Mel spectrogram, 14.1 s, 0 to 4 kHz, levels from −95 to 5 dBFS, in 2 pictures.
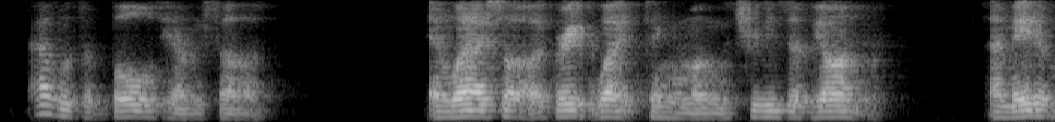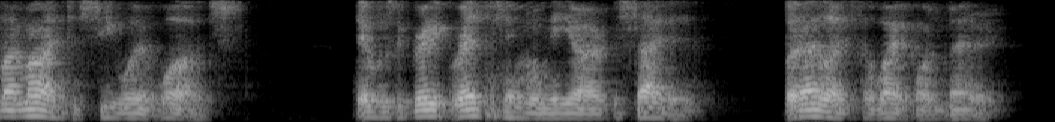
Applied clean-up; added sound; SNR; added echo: neural mask model DeepFilterNet 3.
